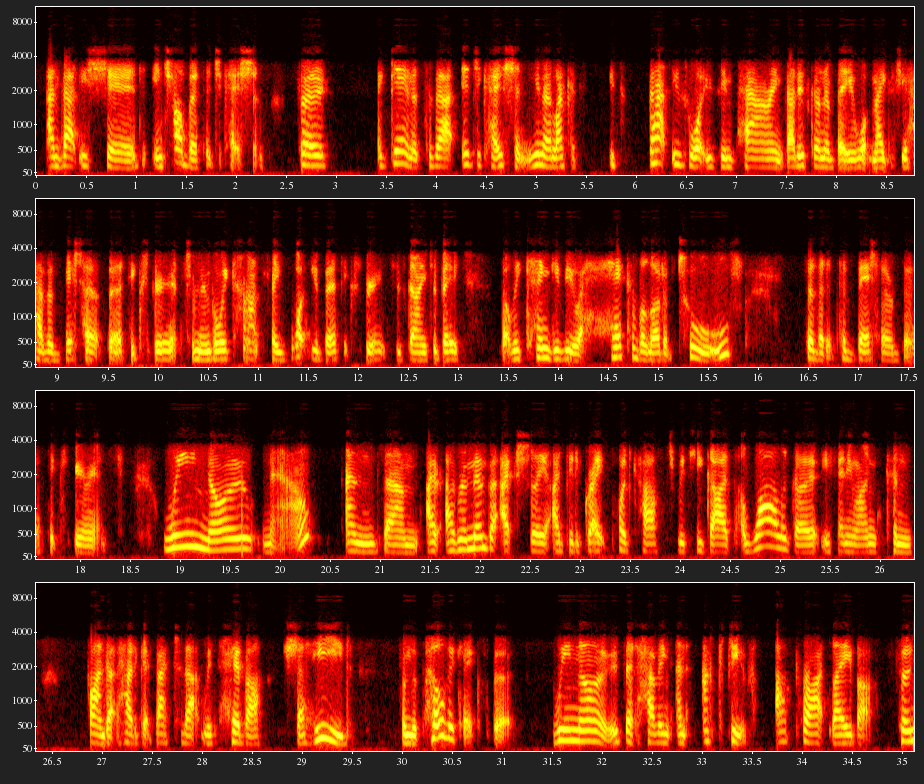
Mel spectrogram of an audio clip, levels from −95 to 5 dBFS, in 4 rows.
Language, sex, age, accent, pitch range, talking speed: English, female, 30-49, Australian, 165-220 Hz, 195 wpm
